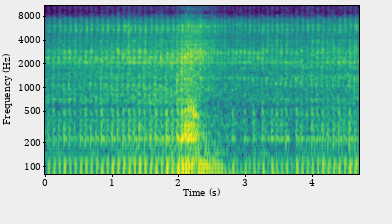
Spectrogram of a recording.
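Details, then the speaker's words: 2013 Yamaha Vixion, also smoking: single-cylinder idle with a loose, rattly top-end clatter like a helicopter or drum band, rising with a throttle blip. Worn rocker arms, both damaged, need replacing. "ini ada kayak helikopter nih masa suara Vixion gini Suaranya kayak ada yang lagi main musik kayak ada yang main drumband nih"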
